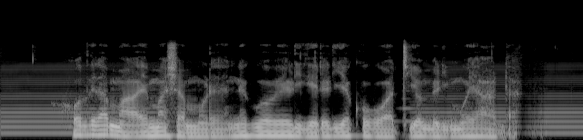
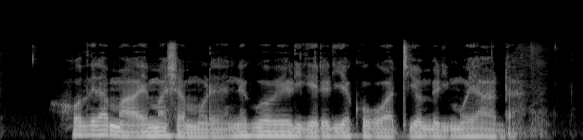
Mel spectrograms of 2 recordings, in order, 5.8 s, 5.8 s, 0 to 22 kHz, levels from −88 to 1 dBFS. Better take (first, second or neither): second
